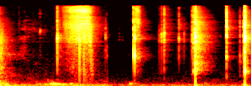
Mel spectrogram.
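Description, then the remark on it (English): A can of Aloha, a guava passion fruit sour from Deep Creek Brewing Company, cracks open with a bright, fizzing hiss of escaping gas, followed by several sharp metallic clicks and snaps, fairly loud, with no one talking. “Let's crack open and we can cheers and have a sip and then you can bloody tell me.”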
